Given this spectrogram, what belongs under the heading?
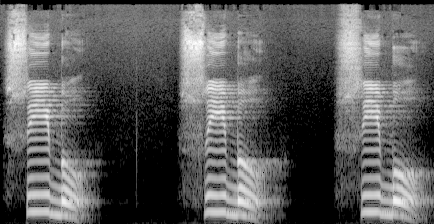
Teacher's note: جب آپ صاد کو با سے ملائیں گے تو با کا جو ساؤنڈ ہے وہ ڈبل ڈبل سنائی دے گا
